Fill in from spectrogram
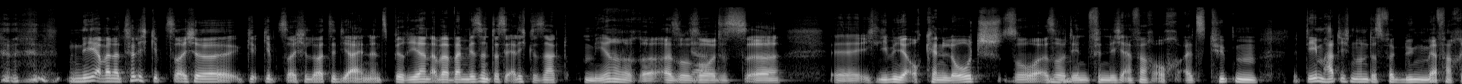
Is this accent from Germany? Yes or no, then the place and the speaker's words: yes; East Germany, Germany; weil man kriegte ja als Ossi nach dem Mauerfall diese 100 Mark, 100 Mark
